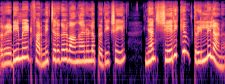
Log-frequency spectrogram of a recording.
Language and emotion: Malayalam, surprised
